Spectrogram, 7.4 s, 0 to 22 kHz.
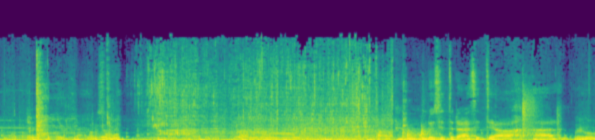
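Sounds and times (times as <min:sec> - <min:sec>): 
speech: 0:00.4 - 0:02.0, 0:04.7 - 0:07.4
water pouring into a glass: 0:01.8 - 0:05.0.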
